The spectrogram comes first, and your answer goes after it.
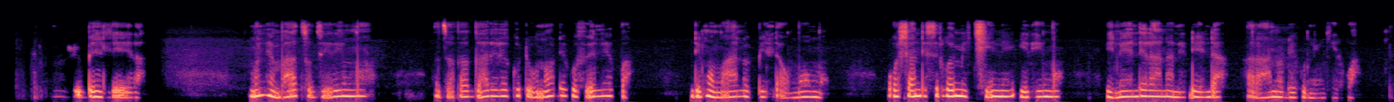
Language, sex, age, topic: Ndau, female, 36-49, health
